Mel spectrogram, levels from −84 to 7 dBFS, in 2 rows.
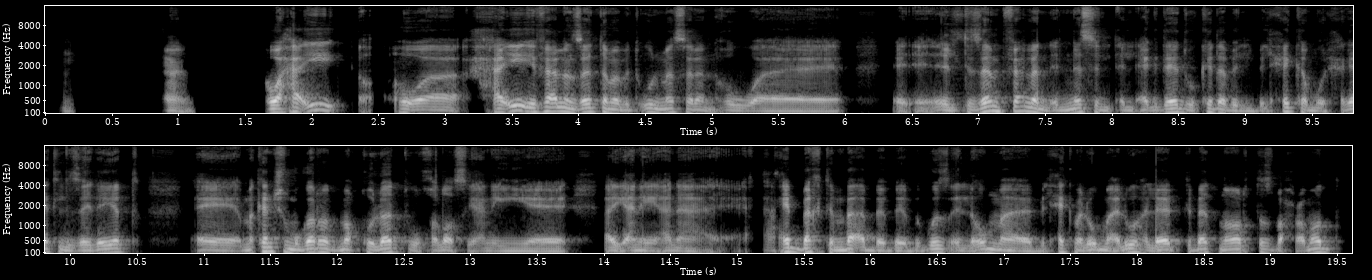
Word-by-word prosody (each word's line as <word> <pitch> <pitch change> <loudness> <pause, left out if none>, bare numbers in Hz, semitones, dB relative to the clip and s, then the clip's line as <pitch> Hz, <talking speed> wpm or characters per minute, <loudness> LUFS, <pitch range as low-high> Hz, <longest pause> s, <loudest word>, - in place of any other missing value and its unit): إمم، - - -17 0.7
تمام - - -5 0.6
هو - - +10
حقيق 185 -3 +1
أ - - -10 0.2
هو 105 -2 +1
حقيقي 165 -6 +3
فعلًا 145 0 +4
زي 120 +3 +4
أنت 135 - -1
ما 110 - +3
بتقول 115 +5 -4
مثلًا، 115 -3 -3
هو 90 -3 -3
أ 80 -1 -1 0.4
التزام 100 - 0
فعلًا 150 -2 +2
الناس 125 +7 0
ال 95 - -7
الأجداد 100 +6 +1
وكده 125 - 0
بال 85 -4 -4
بالحِكَم 90 - -3
والحاجات 115 +7 -3
اللي 100 - -3
زي 95 +1 0
ديَّة، 125 +5 +2 0.5
آآ، 90 -3 0
ما 100 - -3
كانش 145 0 +2
مُجرَّد 120 +3 +3
مقولات - - +2
وخلاص، - - -3
يعني 85 -1 -4 0.5
أ - - +2
يعني 90 -1 -1
أنا 80 -7 -5 0.4
أحب - - +3
أختم 95 - +1
بقى - - +4
ب 95 - -4
ب 85 -1 -1
بجزء 115 +7 -2
اللي 85 - -3
هم 110 -2 +1 0.2
بالحكمة 80 +2 -4
اللي - - +1
هم - - +1
قالوها، 125 0 +1
اللي - - +4
هي - - +9
بتبات 110 +2 -3
نار 110 +2 +3
تصبح 110 -6 -6
رماد، 115 +7 +1
100 Hz, 170 wpm, -23 LUFS, 85-120 Hz, 0.7 s, هو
